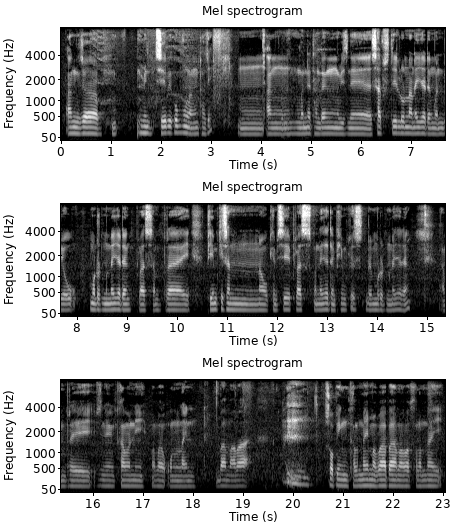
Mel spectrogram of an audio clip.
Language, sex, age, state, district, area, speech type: Bodo, male, 30-45, Assam, Kokrajhar, rural, spontaneous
